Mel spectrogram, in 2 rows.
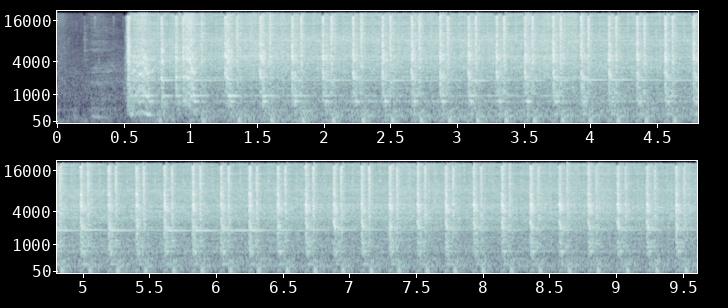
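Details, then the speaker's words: Bobcat 328 mini excavator diesel, sat for months, with injectors replaced previously and smoking ever since: the starter spins it steadily with even compression beats, but it never catches despite smoking. Cause suspected, not confirmed. "Sounds like the fuel shut off. Smoking. It's got to be getting fuel. Yeah. It doesn't sound like it doesn't have compression, so."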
